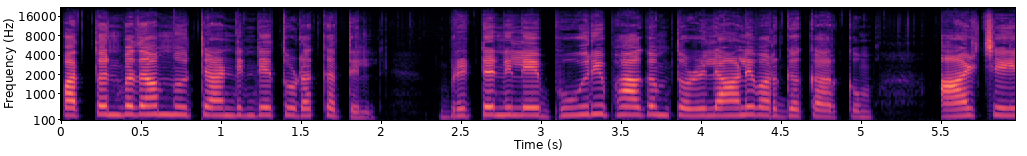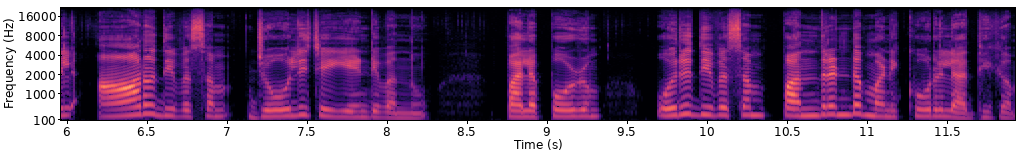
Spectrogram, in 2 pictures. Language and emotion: Malayalam, neutral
